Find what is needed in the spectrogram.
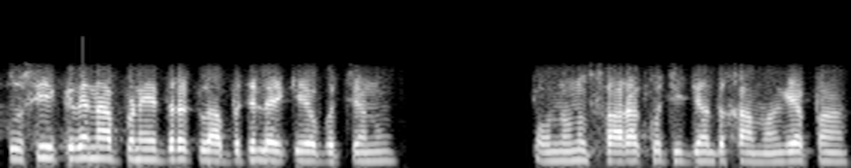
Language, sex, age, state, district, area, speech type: Punjabi, male, 30-45, Punjab, Barnala, rural, conversation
